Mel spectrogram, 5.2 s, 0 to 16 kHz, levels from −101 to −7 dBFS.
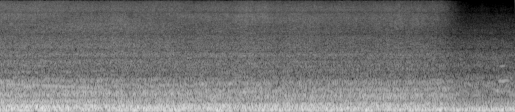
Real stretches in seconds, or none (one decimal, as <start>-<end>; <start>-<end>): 0.0-5.2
